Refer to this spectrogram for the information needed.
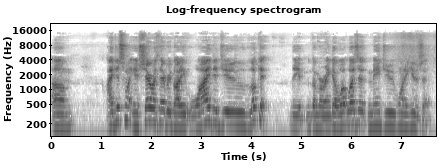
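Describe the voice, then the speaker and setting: A plain, everyday voice from a man, fairly high in pitch, at a moderate pace with ordinary pitch variation. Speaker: product promoter. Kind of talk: casual live stream interview host.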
